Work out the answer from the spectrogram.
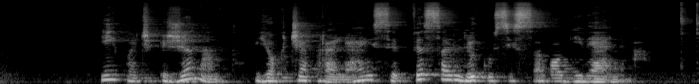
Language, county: Lithuanian, Alytus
